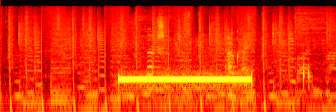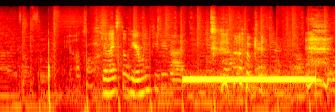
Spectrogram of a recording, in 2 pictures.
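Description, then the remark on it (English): An outgoing phone call to a woman's phone rings out: two long, steady ringback tones about two seconds each, separated by a pause, loud and clear over background voices and chatter. “Wait, was that her phone that I just rang?”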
